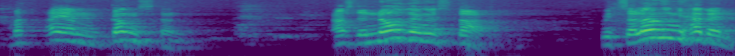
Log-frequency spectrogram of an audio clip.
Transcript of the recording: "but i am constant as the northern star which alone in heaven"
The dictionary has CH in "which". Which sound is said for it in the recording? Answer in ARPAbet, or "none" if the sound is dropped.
S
